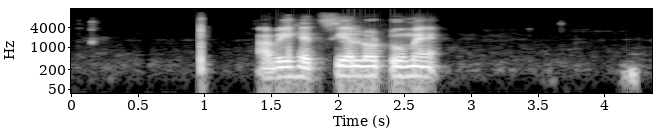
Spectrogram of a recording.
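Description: One sharp click about a second in, a stylus tapping the tablet's glass screen, with a fainter tick just before it; then a man says a few words in Hindi.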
